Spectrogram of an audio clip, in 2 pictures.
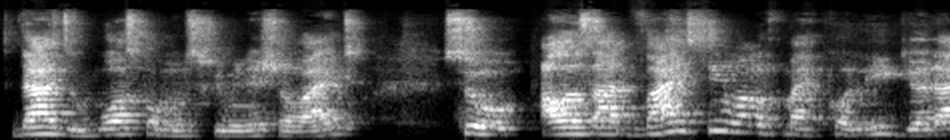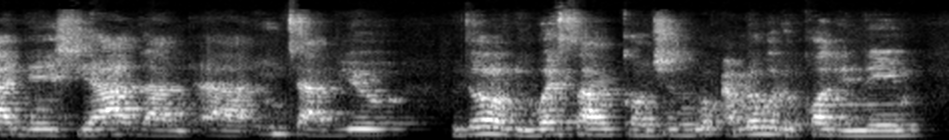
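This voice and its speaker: A man's voice: on the high side, fairly quick. Emphatic Nigerian man, roomy distant sound. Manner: emphatic, repeats key points, loudness swings widely. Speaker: career coach. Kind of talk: career advice talk.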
